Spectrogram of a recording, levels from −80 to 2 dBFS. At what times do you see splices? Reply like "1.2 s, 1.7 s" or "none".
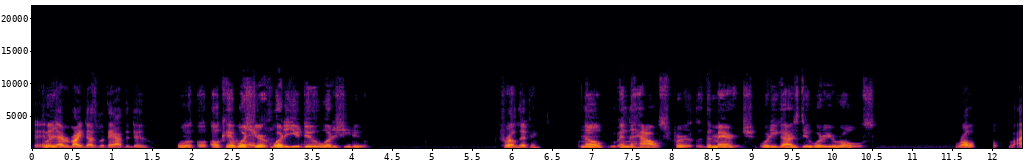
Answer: none

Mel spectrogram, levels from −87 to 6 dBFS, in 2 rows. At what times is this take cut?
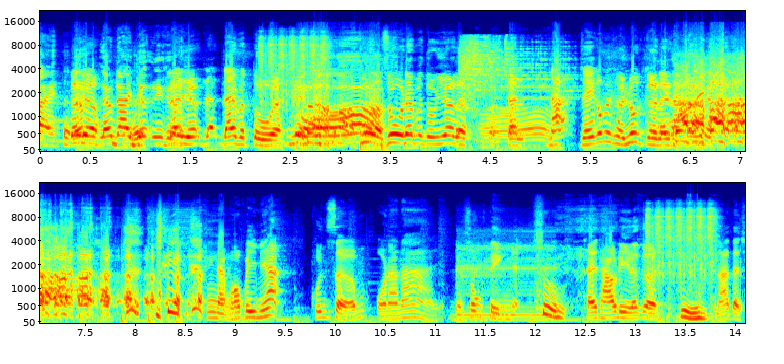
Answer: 8.7 s

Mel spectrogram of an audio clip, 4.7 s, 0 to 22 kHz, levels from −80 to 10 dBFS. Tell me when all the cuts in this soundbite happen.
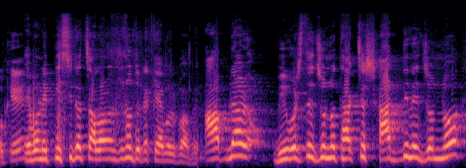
1.9 s

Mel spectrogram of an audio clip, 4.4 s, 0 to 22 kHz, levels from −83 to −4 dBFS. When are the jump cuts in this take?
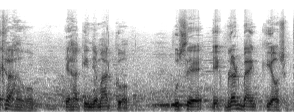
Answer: none

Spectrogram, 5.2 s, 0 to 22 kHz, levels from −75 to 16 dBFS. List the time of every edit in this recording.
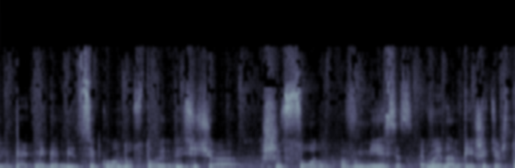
4.2 s

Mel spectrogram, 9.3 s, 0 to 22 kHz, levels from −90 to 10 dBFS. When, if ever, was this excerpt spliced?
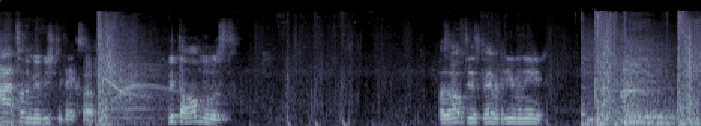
7.8 s

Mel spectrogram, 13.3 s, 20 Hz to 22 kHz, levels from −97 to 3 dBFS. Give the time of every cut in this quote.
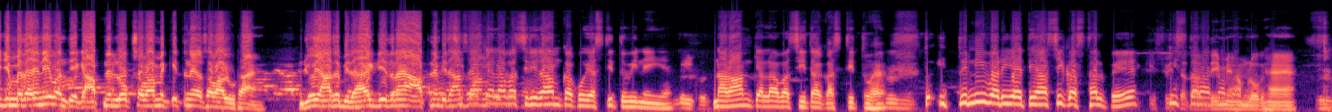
4.7 s, 12.1 s

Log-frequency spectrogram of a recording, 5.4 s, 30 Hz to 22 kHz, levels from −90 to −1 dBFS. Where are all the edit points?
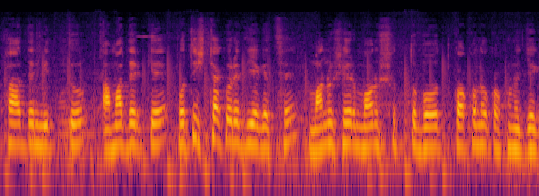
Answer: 0.9 s, 1.7 s, 3.0 s

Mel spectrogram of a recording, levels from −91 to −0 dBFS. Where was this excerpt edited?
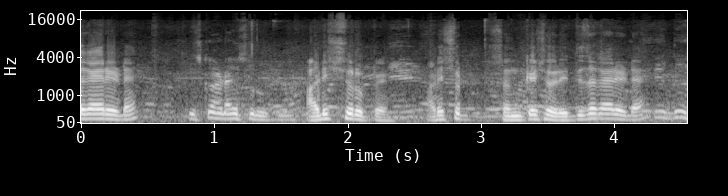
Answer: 2.9 s

